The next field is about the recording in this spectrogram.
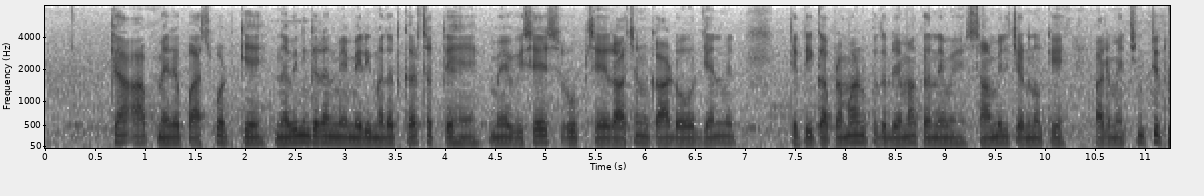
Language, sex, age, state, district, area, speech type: Hindi, male, 30-45, Madhya Pradesh, Harda, urban, read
